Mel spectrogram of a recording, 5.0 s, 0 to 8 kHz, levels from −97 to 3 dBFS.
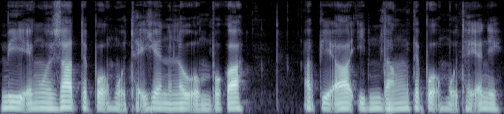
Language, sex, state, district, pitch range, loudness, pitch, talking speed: Mizo, male, Mizoram, Aizawl, 95-105 Hz, -21 LUFS, 100 Hz, 275 wpm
